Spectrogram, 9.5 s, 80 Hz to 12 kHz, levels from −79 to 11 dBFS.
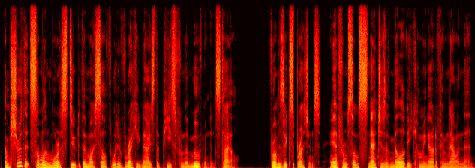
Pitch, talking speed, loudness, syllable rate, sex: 115 Hz, 215 wpm, -21 LUFS, 6.0 syllables/s, male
